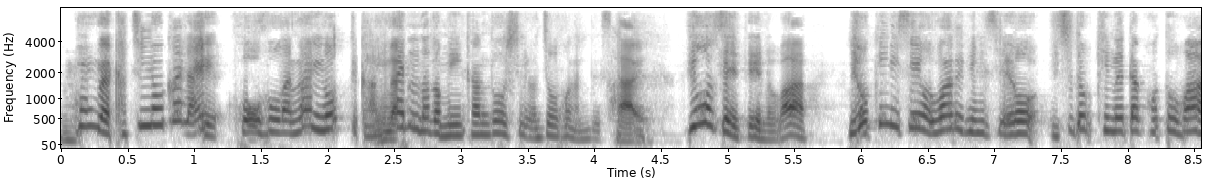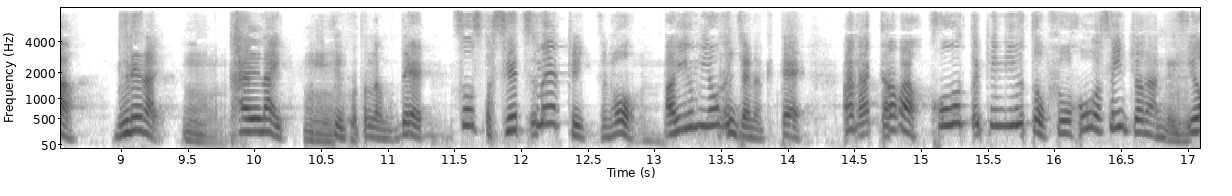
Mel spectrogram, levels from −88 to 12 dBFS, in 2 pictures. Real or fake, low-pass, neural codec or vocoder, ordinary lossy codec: fake; 7.2 kHz; codec, 16 kHz in and 24 kHz out, 0.6 kbps, FireRedTTS-2 codec; none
